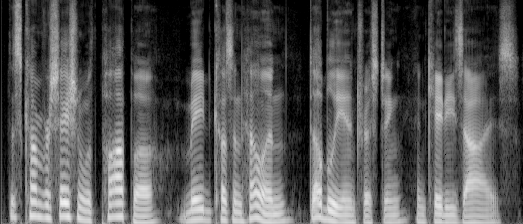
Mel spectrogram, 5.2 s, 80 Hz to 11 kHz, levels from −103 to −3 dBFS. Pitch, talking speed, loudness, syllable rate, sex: 130 Hz, 140 wpm, -18 LUFS, 4.9 syllables/s, male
